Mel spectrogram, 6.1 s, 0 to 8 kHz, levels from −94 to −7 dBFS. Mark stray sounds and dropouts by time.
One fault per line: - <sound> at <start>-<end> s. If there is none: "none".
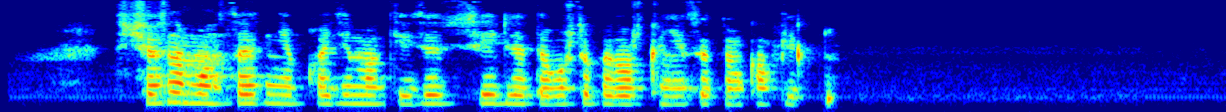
none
